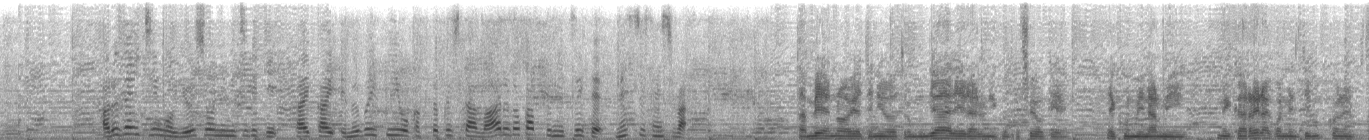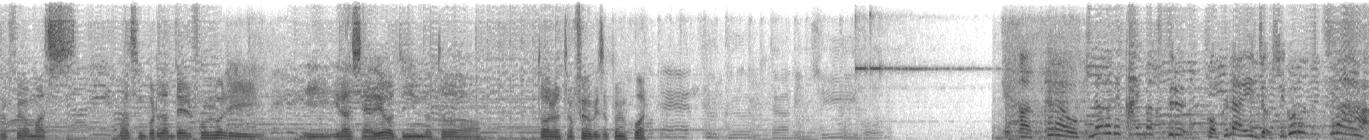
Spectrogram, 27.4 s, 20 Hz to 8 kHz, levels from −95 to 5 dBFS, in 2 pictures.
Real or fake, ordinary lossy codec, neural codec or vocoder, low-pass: real; Opus, 16 kbps; none; 7.2 kHz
